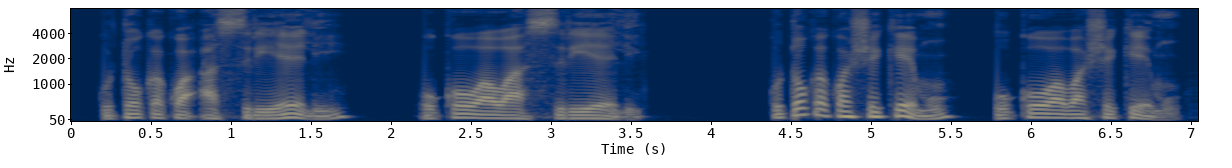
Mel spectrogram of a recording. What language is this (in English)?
Swahili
